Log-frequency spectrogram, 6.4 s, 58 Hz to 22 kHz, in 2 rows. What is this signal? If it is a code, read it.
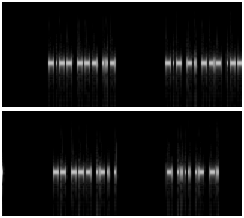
Morse code, heard as a keyed tone, about 50 wpm, 700 Hz. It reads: YOU KNOW MORE THAN
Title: 4x Word-Spacing - Sentences from Top 100 Words - 50wpm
